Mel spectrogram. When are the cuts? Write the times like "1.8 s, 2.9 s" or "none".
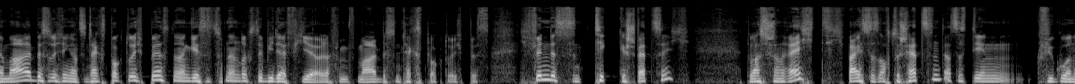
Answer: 2.2 s, 3.9 s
